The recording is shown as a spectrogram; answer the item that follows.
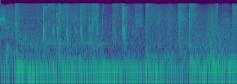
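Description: A quick run of typewriter-style key clicks over steady background music, a sound effect for a caption typing onto the screen.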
